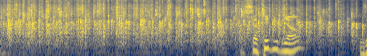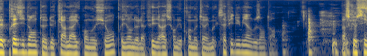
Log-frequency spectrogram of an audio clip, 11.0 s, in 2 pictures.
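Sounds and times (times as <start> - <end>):
audience applause: 0.0 - 5.6
speech: 3.8 - 4.6, 5.4 - 11.0.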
